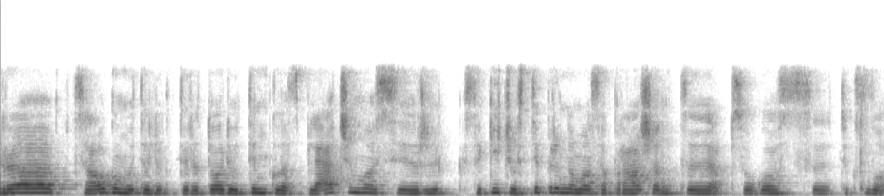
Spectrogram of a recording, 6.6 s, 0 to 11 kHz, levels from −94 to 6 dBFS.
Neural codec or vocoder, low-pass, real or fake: none; 7.2 kHz; real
